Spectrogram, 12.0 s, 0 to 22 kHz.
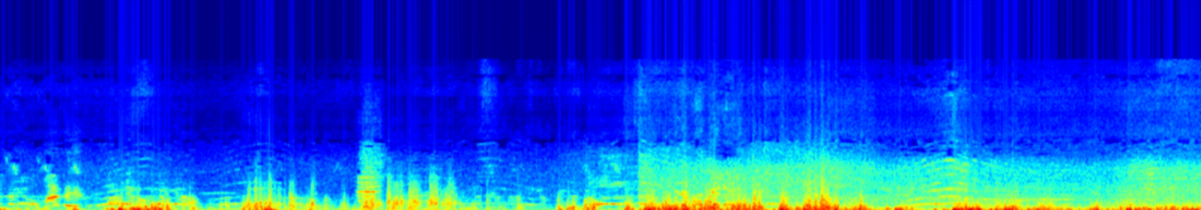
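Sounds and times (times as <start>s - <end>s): engine and road rumble: 0.0s - 12.0s
wind buffeting microphone: 0.0s - 12.0s.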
